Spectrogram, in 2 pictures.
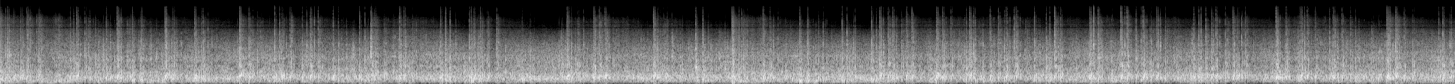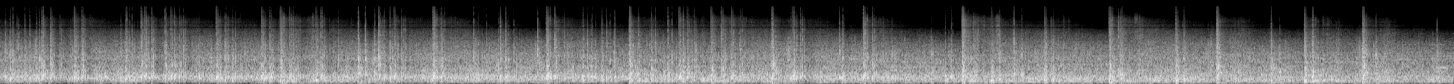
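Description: Aerial fireworks display: shells bursting in a dense, continuous barrage, many sharp bangs every second overlapping into a steady din.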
